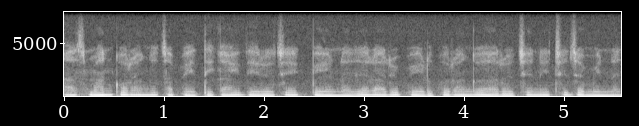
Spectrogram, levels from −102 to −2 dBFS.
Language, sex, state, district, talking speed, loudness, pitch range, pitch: Rajasthani, female, Rajasthan, Nagaur, 235 wpm, -14 LUFS, 170-185 Hz, 180 Hz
